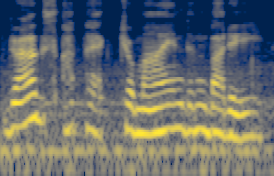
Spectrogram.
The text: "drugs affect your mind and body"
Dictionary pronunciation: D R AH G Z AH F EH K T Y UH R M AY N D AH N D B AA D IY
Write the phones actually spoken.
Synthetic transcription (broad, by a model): D R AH G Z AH P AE K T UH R M AY N D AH N B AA D IY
